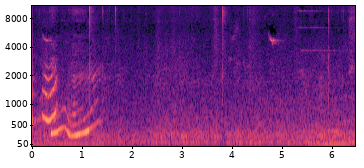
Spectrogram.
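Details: Talking green Indian ringneck parakeet, a pet that says papa and mummy; a loud, wavering, voice-like phrase in the first second, then quiet with a single high chirp and faint room noise.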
